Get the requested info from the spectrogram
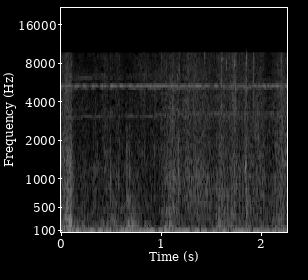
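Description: Tropical forest ambience: a faint steady high-pitched hum under soft, irregular clicks and rustles of movement on leaf litter.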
